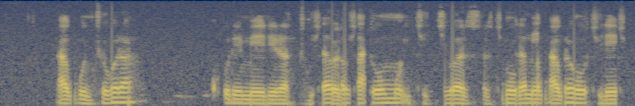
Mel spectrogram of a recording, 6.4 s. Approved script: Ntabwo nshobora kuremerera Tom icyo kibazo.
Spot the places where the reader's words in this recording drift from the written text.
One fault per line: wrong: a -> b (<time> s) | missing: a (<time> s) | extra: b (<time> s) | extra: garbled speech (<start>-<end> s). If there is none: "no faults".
extra: garbled speech (3.0-3.7 s)
extra: garbled speech (4.8-6.3 s)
